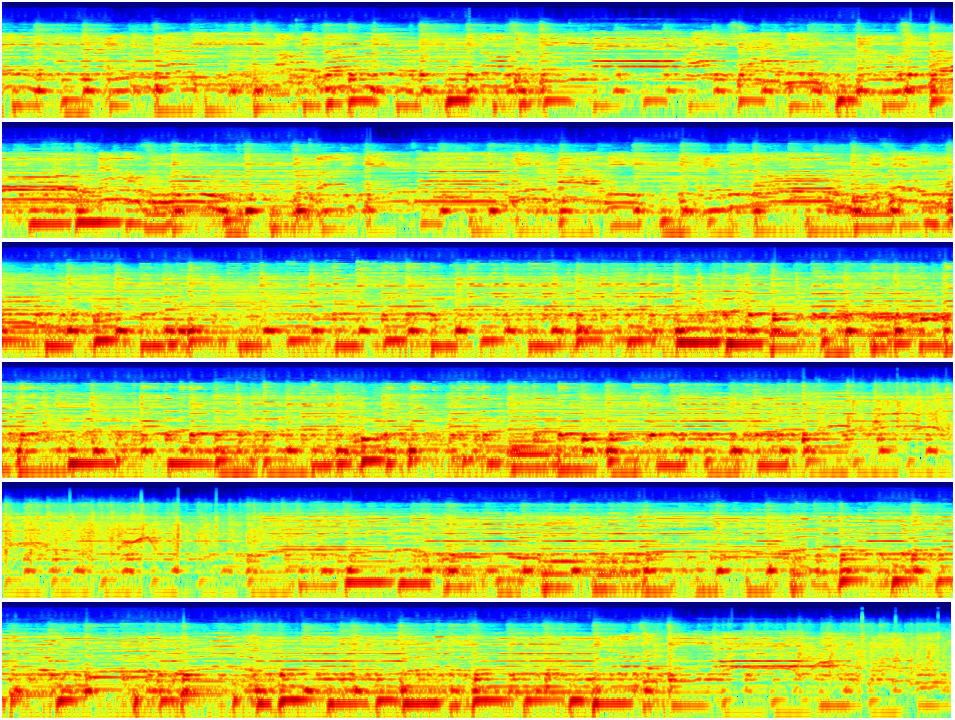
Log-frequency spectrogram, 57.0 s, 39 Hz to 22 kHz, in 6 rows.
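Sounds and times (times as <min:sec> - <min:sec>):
acoustic guitar: 0:00.0 - 0:57.0
fiddle: 0:00.0 - 0:57.0
mandolin: 0:00.0 - 0:57.0
upright bass: 0:00.0 - 0:57.0.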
